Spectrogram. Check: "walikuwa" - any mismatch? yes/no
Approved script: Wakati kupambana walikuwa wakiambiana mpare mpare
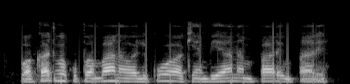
no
